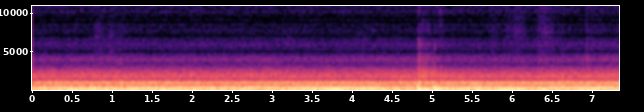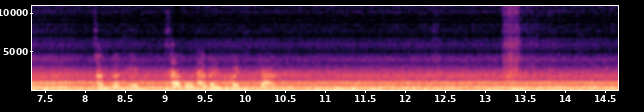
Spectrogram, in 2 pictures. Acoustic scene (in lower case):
car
